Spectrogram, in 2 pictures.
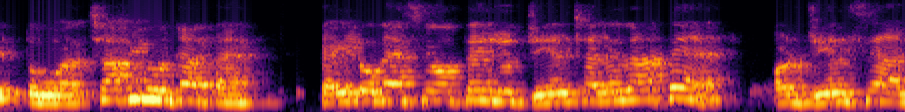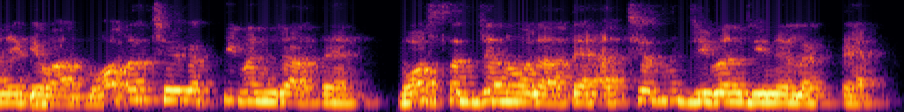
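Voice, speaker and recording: A man's voice: high-pitched, reverberant, muffled recording. A man teaching a religious lesson to children, telling a story and asking questions he answers himself. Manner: asks the class questions and answers them himself. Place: online class recording.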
